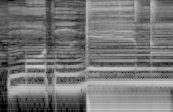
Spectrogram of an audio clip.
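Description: A live band starting the instrumental intro of a slow song: a held melody line slides up into its notes, and about a second in the bass and drum hits come in.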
